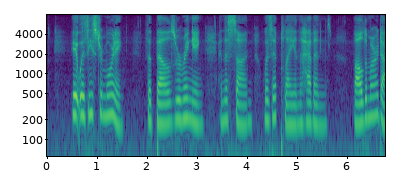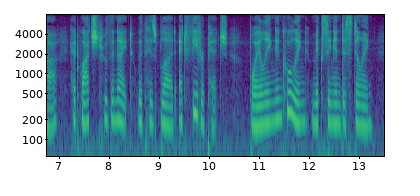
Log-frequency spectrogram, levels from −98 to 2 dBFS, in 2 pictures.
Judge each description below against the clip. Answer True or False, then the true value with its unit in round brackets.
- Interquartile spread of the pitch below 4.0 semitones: True (2.8 semitones)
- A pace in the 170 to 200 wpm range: False (160 wpm)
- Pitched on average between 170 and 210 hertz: True (185 Hz)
